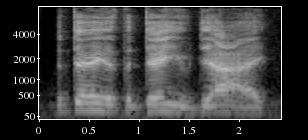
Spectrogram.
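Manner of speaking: giggling, mocking inhuman voice with long fading end. A voice over the voxcaster taunts the officers on the bridge: mocking inhuman voice. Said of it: "The mocking, inhuman voice giggles hysterically".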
